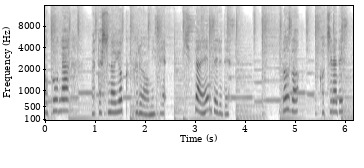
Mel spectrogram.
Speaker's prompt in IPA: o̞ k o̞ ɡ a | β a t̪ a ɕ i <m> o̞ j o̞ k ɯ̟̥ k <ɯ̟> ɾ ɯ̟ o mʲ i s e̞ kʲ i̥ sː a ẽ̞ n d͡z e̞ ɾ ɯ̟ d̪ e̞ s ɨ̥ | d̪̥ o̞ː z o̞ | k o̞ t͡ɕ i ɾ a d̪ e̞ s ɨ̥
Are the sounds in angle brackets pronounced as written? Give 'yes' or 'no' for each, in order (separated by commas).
no, yes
